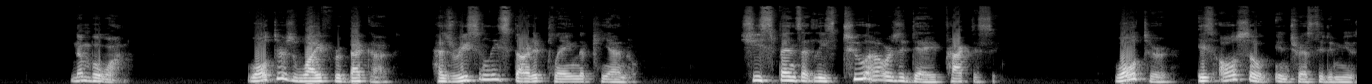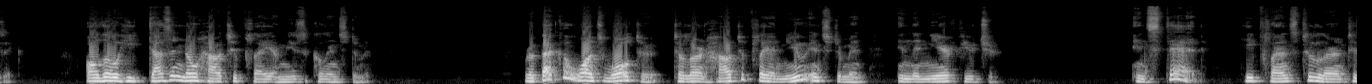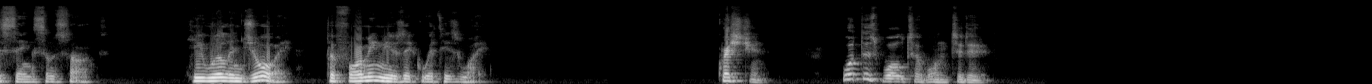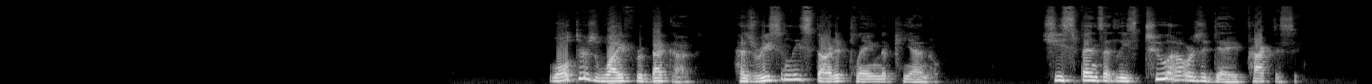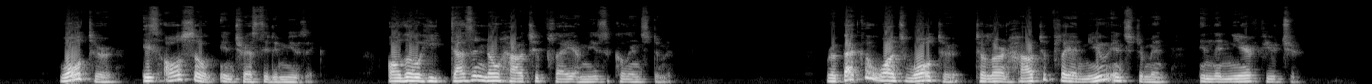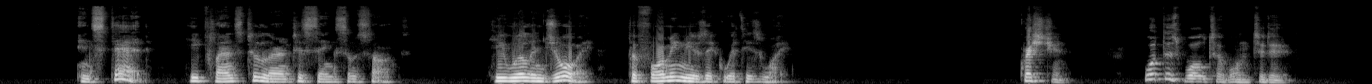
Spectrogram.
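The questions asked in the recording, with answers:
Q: Question: what does Walter want to do?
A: Learn to sing some songs and perform music with his wife.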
